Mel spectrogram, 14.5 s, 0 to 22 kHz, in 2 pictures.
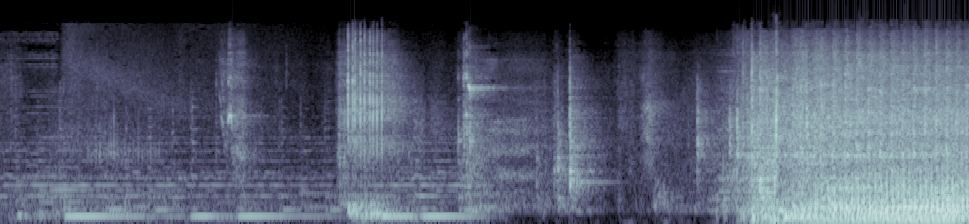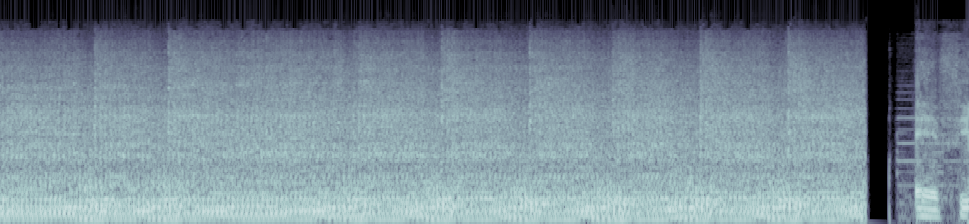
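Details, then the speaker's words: Toro Turfmaster HDX 30 mower with Kawasaki engine, previously surging before blade engagement, after carburetor cleaning: catches after a few tries and holds a steady, even beat without surging or sputtering; runs normally. "moments later that sounds pretty good well seemed like it worked it sounded a lot better definitely wasn't sputtering as much as it was after cleaning that carb out"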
